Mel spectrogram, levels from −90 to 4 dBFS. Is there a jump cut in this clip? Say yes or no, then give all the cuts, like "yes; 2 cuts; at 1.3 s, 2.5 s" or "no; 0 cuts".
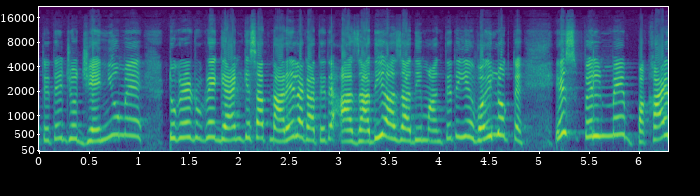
no; 0 cuts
